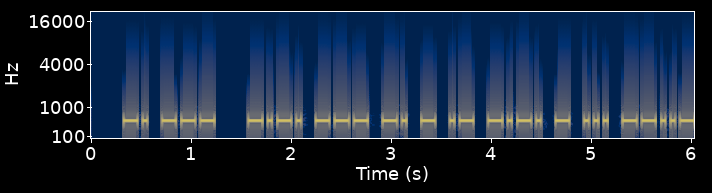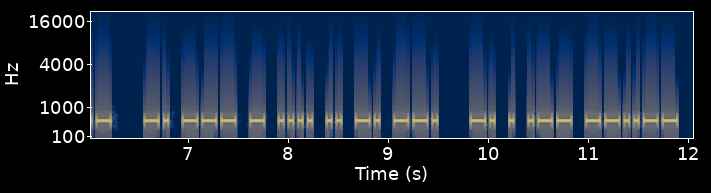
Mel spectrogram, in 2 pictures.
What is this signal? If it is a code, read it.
Morse code, heard as a keyed tone, about 25 wpm, 600 Hz. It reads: NO CONTACTS, NOTHING NEW,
